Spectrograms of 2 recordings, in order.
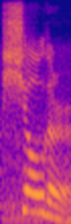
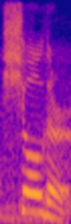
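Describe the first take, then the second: The two takes are said the same way.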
